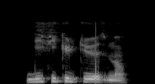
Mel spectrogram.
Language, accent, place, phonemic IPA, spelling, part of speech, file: French, France, Lyon, /di.fi.kyl.tɥøz.mɑ̃/, difficultueusement, adverb, LL-Q150 (fra)-difficultueusement.wav
- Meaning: problematically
